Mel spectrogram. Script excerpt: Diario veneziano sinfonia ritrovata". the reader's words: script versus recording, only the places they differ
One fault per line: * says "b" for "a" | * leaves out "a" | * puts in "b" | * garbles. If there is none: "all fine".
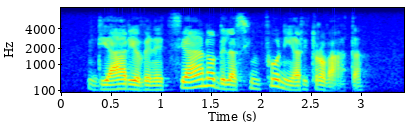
* puts in "della"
